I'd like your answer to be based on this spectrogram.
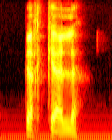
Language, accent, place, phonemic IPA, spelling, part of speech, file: French, France, Lyon, /pɛʁ.kal/, percale, noun, LL-Q150 (fra)-percale.wav
- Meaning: percale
